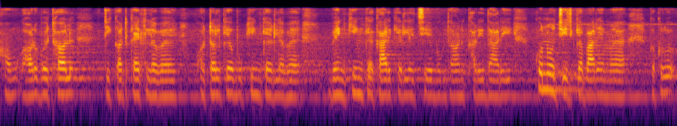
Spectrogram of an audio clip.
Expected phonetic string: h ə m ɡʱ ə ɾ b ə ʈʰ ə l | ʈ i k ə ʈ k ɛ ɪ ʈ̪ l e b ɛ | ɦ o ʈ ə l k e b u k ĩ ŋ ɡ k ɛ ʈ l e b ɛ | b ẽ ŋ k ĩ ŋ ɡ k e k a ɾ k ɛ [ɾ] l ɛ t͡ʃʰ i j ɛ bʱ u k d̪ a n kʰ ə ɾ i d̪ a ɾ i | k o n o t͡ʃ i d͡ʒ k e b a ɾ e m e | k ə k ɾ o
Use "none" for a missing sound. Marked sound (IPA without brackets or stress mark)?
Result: ɾ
